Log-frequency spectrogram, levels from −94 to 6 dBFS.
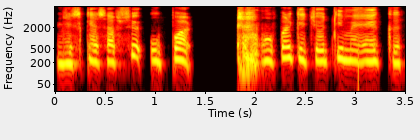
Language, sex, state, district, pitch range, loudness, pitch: Hindi, male, Bihar, East Champaran, 220-250 Hz, -17 LUFS, 230 Hz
